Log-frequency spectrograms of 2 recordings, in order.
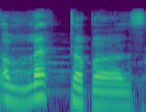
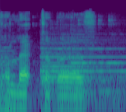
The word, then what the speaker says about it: Electabuzz: Oh, I always pronounced it wrong over the years. It's Electabuzz. I always add the R at the end. After the T, they talk about Electabuzz. It's Electabuzz.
